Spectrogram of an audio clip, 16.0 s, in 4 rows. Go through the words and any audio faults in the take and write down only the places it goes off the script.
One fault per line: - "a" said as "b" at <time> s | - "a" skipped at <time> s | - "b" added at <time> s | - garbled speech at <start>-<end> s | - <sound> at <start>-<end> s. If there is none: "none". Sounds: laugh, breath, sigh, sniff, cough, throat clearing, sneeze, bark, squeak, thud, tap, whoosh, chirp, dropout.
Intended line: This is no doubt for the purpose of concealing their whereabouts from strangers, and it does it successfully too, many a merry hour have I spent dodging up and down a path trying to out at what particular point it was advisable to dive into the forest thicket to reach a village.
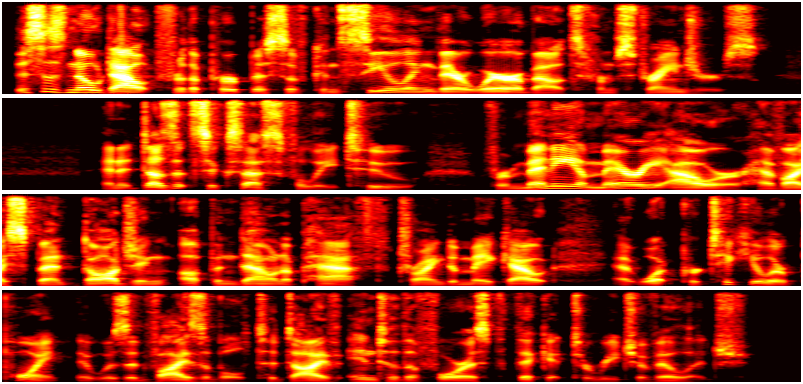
- "for" added at 6.4 s
- "make" added at 10.3 s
